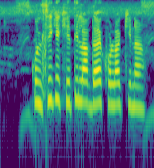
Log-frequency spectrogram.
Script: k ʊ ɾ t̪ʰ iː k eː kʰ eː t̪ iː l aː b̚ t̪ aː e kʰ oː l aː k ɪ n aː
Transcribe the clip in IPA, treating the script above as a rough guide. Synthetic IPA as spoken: k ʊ l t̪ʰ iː k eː kʰ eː t̪ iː l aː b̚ d̪ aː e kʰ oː l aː k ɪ n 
